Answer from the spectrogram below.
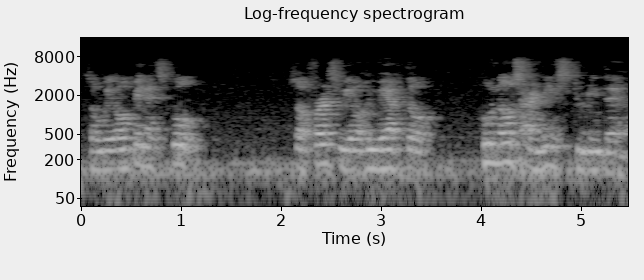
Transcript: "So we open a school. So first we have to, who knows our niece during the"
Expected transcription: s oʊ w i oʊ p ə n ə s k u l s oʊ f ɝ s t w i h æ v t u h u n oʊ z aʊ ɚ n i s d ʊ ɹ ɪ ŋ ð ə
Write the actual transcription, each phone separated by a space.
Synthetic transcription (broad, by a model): s oʊ w i oʊ p ə n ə s k u l s oʊ f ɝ s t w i h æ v t u h u n oʊ s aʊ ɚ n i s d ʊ ɹ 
